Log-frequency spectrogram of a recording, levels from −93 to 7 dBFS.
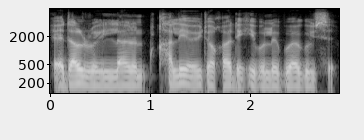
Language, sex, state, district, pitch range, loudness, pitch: Assamese, male, Assam, Kamrup Metropolitan, 90-95 Hz, -18 LUFS, 90 Hz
